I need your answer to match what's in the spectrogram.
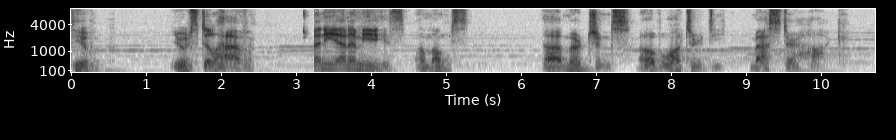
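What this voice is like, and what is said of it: Deep chesty character voice. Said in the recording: “He just has like this deep voice comes from his chest.”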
